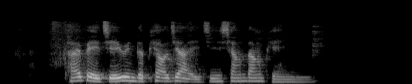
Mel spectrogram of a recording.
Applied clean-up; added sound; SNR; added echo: none; none; none; none.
